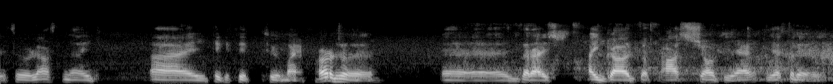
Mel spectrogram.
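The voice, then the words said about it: Unclear, congested voice. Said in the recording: “I'm a little bit feeling the allergy, so that's my voice is not clear”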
